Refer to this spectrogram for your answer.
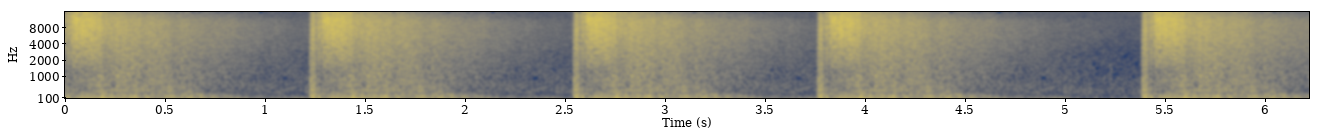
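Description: cannon fire

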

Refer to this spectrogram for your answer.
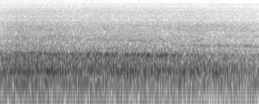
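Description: subway train in station

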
